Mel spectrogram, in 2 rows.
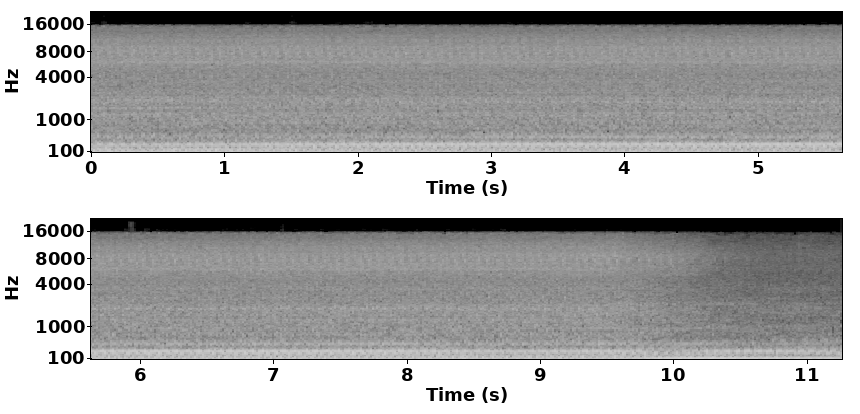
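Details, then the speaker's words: Nissan Silvia PS13, dead battery, sat about 10 weeks on a boat and about a month at home, jump-started with an eBay battery jumper pack: engine catches, smooth even low-hum idle with no knocks or misses, then shuts off. "as you can hear it's running now this car has been sat he was on a boat for however many weeks 10 weeks"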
